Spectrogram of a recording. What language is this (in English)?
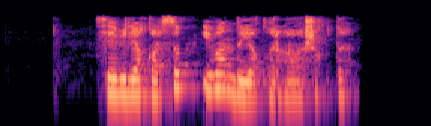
Bashkir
